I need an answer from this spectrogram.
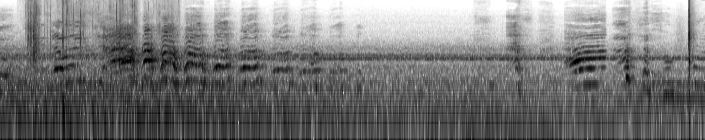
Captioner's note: bones crunching; Heather yelling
